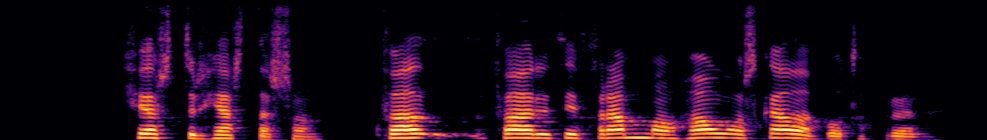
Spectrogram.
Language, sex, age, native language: Icelandic, female, 50-59, Icelandic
